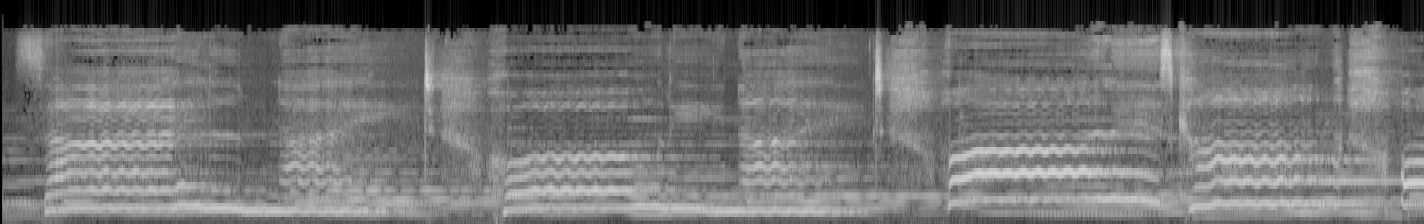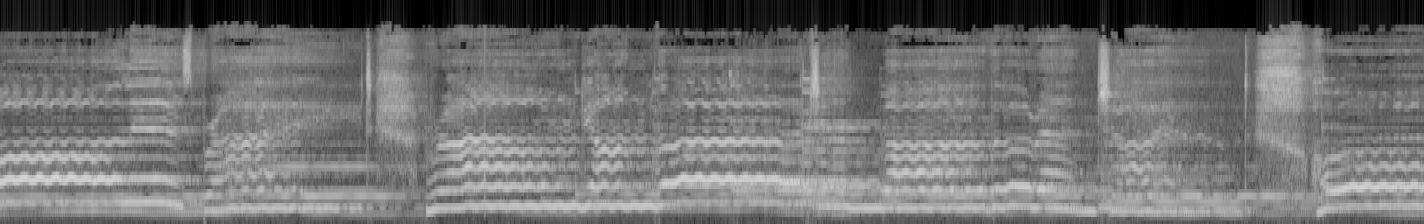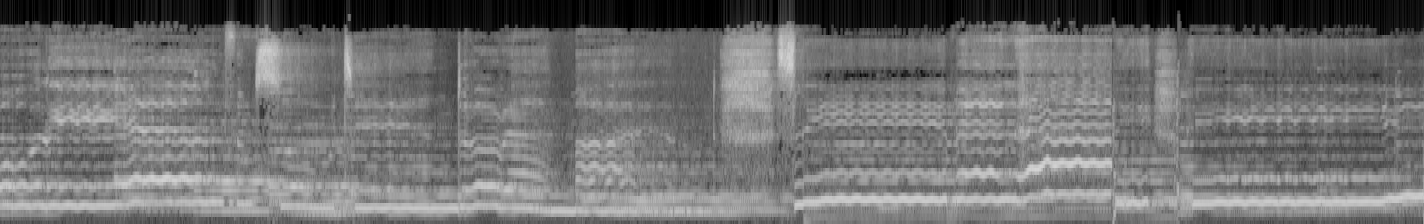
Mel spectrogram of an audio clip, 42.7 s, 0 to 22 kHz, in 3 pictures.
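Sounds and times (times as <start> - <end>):
sung villancico Christmas carol children's song: 0.2 - 42.7.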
